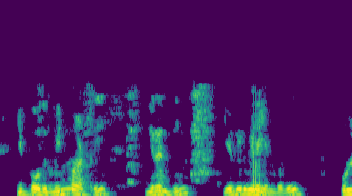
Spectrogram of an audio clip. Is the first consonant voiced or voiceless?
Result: voiceless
